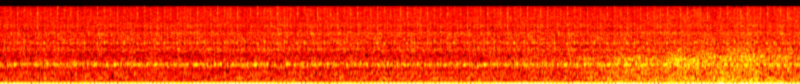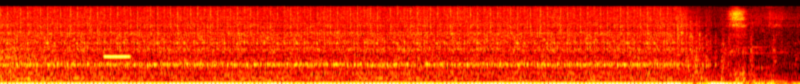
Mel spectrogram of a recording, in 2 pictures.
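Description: A bus engine rumbles steadily, then cuts off.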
